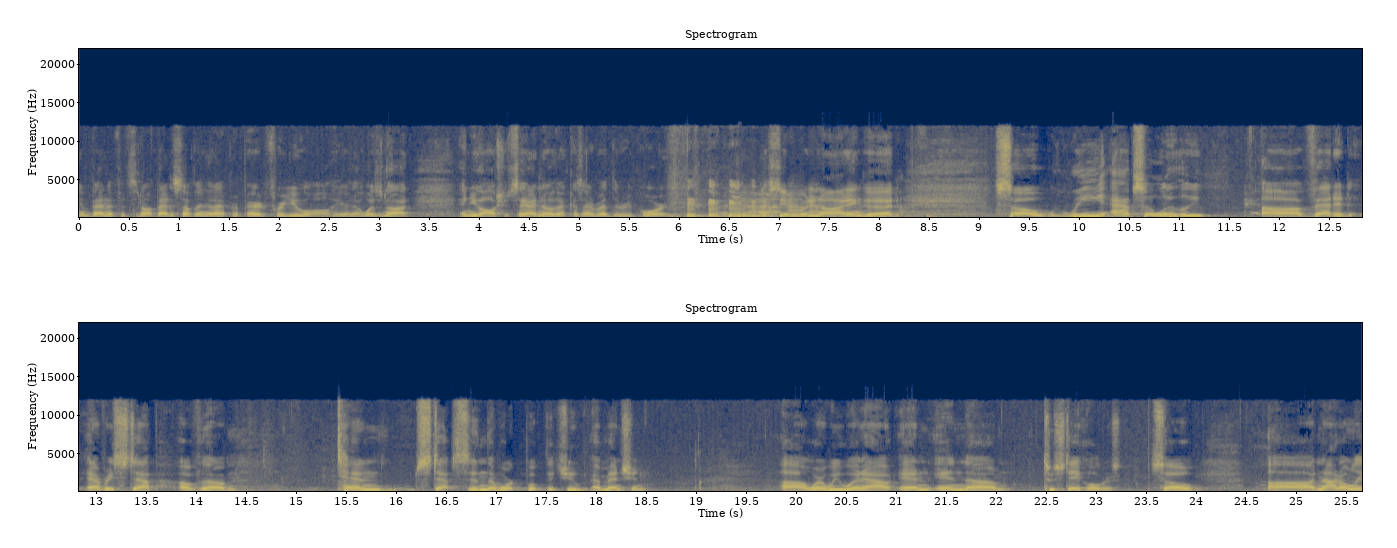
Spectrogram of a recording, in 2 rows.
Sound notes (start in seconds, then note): 9.0 laughter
